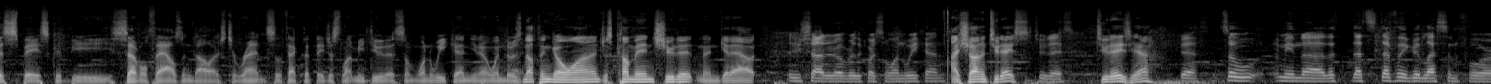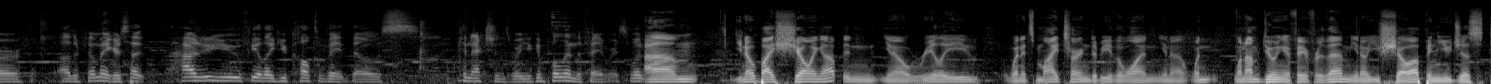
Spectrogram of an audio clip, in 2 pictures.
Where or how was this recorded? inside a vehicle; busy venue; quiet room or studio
busy venue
